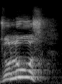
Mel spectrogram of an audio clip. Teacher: तो लू पे जोर आ रहा है ना, तो दीर्घ हो जाएगा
